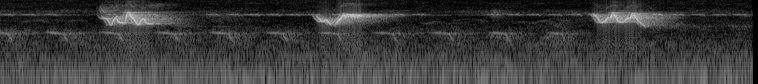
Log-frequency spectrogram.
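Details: Chivi vireo singing three short, warbled high phrases about a second apart, over a steady thin insect whine and faint repeated lower chips.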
